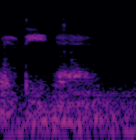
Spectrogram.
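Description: Near silence, with a faint whispered murmur from a woman's voice in the first second.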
